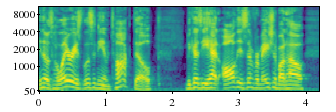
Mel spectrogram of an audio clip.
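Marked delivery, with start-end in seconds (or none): none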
